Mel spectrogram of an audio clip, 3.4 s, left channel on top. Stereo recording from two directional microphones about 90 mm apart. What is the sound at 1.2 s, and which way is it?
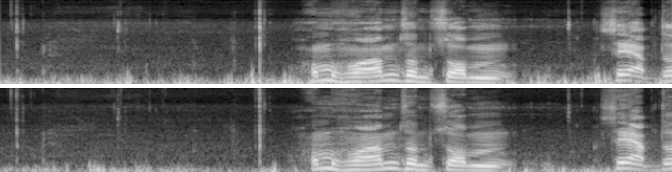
Speech, 20° right (ahead or behind).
